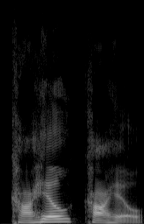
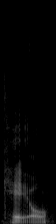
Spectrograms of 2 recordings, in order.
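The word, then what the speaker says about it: Kailh: Kahil, like Ka, like soft A. See, Whoa, Katie. I've heard it pronounced kale, but I don't know.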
